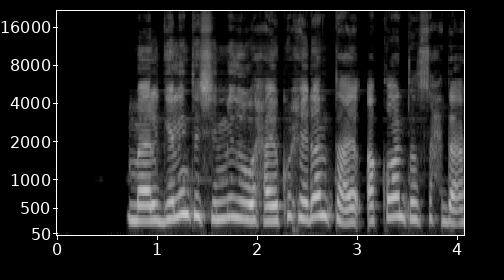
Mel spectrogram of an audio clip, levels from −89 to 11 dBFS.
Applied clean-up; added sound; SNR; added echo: neural mask model DeepFilterNet 3.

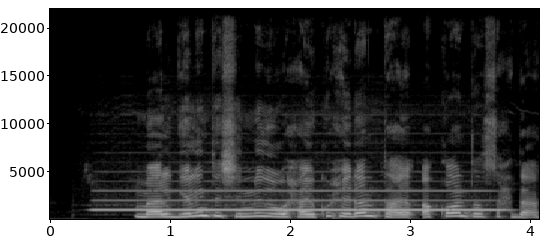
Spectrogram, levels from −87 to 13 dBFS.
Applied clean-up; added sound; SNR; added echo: none; Wind instrument, woodwind instrument; 1 dB; none.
